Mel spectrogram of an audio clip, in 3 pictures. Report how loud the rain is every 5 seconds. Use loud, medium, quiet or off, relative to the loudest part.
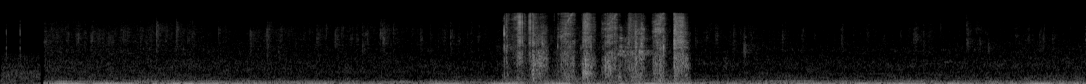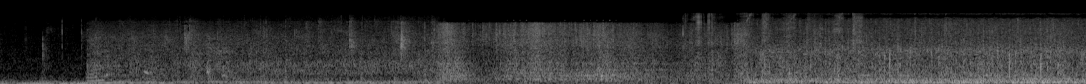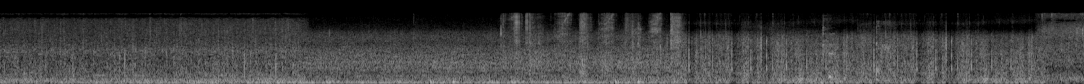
quiet, quiet, medium, loud, loud, loud, loud.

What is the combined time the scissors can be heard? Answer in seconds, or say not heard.
6 s.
